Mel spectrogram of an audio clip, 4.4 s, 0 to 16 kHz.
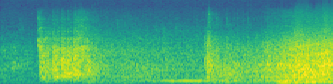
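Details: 2014 Yamaha 50hp high-thrust 20in remote outboard with new plugs, impeller, oil and fuel filters, lower unit lube and a serviced fuel system. On restart after shutdown it cranks briefly, catches right away and runs steadily. Any rattling comes from the tank, not the motor.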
